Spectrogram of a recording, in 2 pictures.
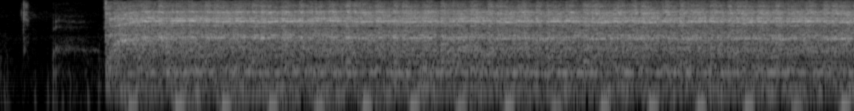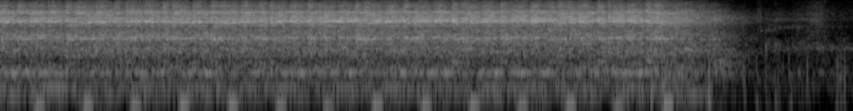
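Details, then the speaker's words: Borrowed ATV with new battery, spark and plenty of fuel, choke fully on: starter whirs with even chugs about three per second that never catch; cranks but won't start, low compression from tight intake valve lash, fixed by setting lash. "just cranks and cranks and cranes and doesn't really start choke is all the way over here"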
